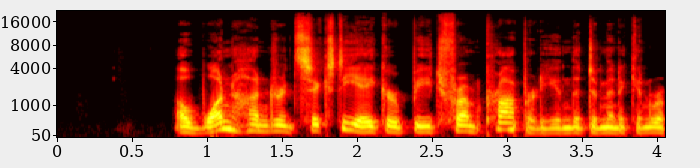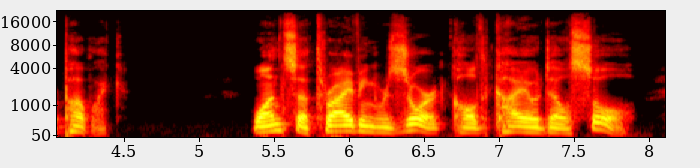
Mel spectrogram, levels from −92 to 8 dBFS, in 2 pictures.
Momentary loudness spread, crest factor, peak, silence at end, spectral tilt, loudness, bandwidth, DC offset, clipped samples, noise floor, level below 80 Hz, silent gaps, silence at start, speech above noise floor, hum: 8 LU; 16 dB; -4 dBFS; 0.25 s; -4 dB/octave; -20 LUFS; 20 kHz; under 0.1%; under 0.1%; -85 dBFS; -60 dBFS; none; 0.8 s; 65 dB; none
